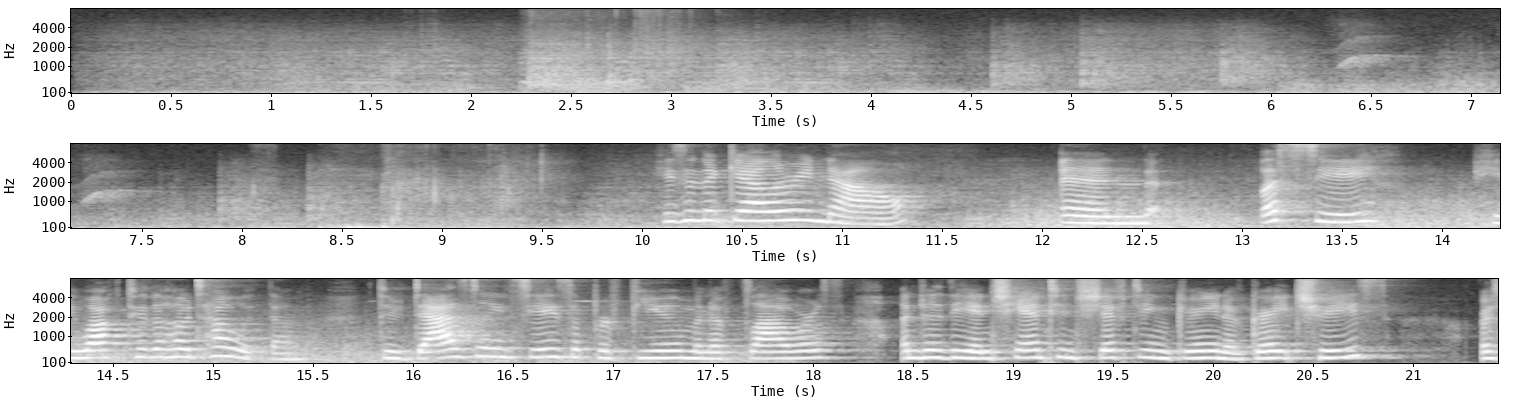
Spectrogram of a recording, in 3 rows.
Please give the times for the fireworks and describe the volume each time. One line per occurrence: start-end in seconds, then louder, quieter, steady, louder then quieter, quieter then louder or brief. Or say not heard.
0.8-9.2 quieter.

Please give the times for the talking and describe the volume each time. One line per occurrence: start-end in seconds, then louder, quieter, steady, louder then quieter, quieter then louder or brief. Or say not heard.
9.8-21.3 steady.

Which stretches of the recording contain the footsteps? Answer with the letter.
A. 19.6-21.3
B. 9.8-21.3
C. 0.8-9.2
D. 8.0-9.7
D.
